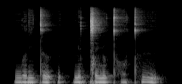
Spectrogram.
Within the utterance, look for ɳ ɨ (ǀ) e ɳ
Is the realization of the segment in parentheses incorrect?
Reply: no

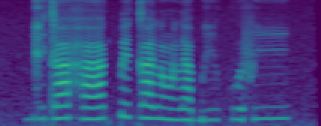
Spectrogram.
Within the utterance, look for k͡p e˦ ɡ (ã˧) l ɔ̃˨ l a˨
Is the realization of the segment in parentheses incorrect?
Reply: yes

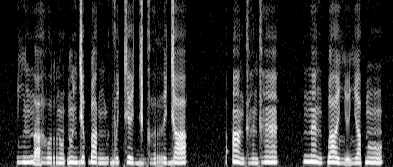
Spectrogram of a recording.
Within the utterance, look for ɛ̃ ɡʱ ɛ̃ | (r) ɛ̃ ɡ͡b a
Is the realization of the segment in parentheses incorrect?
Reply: yes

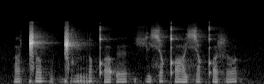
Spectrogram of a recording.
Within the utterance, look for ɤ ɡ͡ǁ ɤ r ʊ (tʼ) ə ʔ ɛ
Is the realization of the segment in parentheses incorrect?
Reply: yes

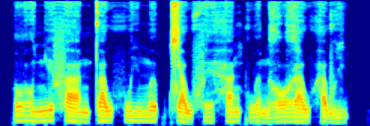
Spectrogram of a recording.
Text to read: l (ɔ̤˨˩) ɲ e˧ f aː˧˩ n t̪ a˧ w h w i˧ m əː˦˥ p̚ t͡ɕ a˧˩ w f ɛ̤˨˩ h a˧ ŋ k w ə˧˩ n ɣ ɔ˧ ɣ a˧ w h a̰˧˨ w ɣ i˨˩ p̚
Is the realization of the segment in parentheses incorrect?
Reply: no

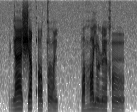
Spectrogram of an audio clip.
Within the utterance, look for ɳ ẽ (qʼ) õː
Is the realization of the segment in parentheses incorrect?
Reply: yes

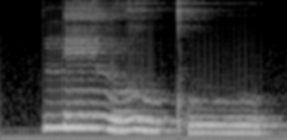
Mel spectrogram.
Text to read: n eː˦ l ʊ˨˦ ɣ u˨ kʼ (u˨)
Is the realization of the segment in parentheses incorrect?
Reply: yes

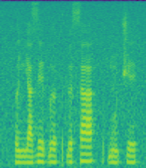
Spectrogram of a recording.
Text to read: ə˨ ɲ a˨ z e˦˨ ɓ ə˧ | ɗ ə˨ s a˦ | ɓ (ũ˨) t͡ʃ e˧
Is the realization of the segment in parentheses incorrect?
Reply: no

